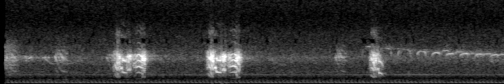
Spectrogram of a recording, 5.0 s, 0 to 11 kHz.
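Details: Giant kingfisher preening after a dip at King's Camp, 2 April 2024, on a live camera: three loud, harsh, rasping bursts about a second apart, with fainter notes between, over a steady high-pitched whine.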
